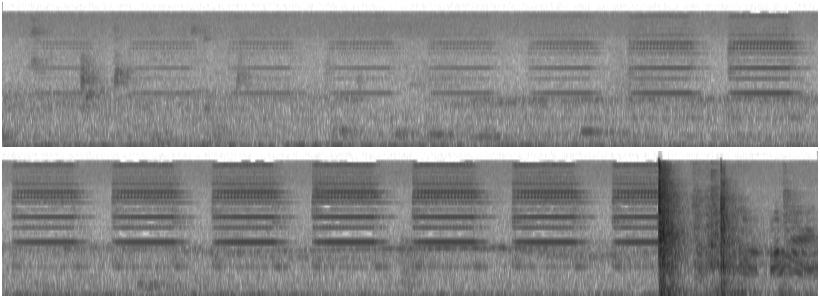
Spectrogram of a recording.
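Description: Electronic alarm clock beeping about three times a second, growing louder, until a loud thump near the end cuts it off.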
